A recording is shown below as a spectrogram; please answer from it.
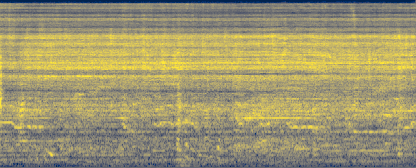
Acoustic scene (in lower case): restaurant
